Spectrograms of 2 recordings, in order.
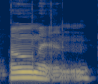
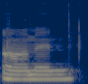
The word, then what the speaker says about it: Omen: Omen. Yeah, I guess I should pronounce it like omen and not almond.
